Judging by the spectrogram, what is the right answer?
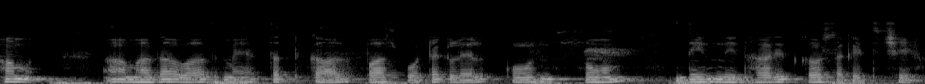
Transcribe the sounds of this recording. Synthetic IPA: həm | amaːd̪aʋad̪met̪ət̪kalpaspoɾʈəkleːlkoːnsom | d̪inːiɾd̪ʱaɾit̪kɔsəkɛt̪t͡ʃʰe

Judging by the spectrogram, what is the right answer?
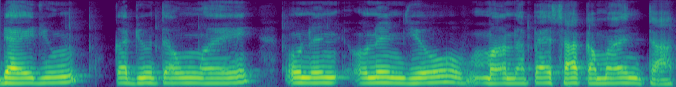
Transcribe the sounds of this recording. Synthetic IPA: ɖaiɾijũ | kɐdʱɪjũt̪ɐũaẽ | ʊnəʊnənɪ̆d͡ʑoːmãːnapɛːsakɐmaːɪnɪ̆t̪ʰaː

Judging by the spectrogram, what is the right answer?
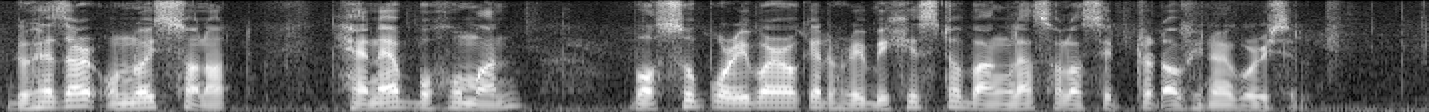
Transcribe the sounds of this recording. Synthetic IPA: duɦɛzaɹʔṵnɔjsːɔnɔt | xɛnɛboɦuman | bɔsupoɹibaɹɔkɛdʱoɹibixistɔbaŋlasɔlɔsitɹɔtobʱinɔjkoɹisḭl

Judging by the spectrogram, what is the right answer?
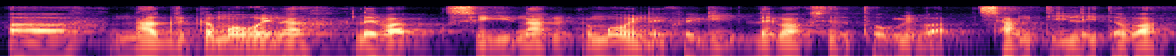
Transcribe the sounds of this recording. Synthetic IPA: naɡɾikɐmːɐojnɐlɐjbak̚siɡinaɡɾikɐmːɐo̰jnɐ̰ɐ̰kʰojɡilɐjbak̚sidɐtʰok̚libɐ̰santilɐjtɐβɐ

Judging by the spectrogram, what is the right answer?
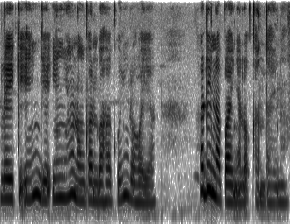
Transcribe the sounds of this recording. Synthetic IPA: ləjkiʔiɲd͡ʒɛʔiɲanɔŋkanbaɦakuiɲɾɔɦajal | hadinapaiɲalɔ̰ʔkant̪aɛna

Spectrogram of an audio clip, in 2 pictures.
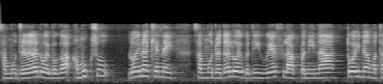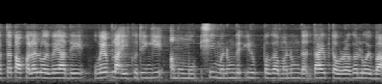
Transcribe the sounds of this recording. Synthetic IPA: sɐmudɾɐdɐlojbɐɡɐʔɐmuk̚su | lojnɐkʰenɐjsɐmudɾɐdɐlojbɐdiwepʰlak̚pɐninɐtojnɐmɐtʰɐk̚tɐtawkʰɐt̚lɐlojbɐjadiwep̚ʰlaikʰudiŋɡiɐmumuk̚isiŋmɐnuŋdɐʔiɾupːɐɡɐmɐnuŋdɐdajp̚tɐwɾɐɡɐlojbɐ

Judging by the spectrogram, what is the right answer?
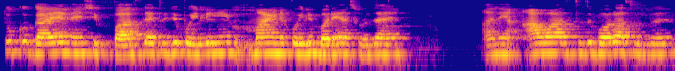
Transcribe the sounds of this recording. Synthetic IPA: t̪ukɡajeneɕik̚pasd̪ajt̪ud͡ʑipəjlĩmajnepəjlĩbəɾẽasũd͡zaje | a̰nia̰ʋad͡zt̪ud͡zʱəbɔɾasud͡zə

